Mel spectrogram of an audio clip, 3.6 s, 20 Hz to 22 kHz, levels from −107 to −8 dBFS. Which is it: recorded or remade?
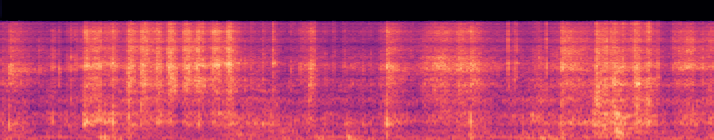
remade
